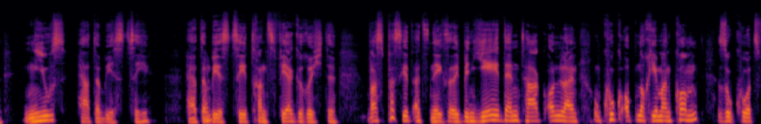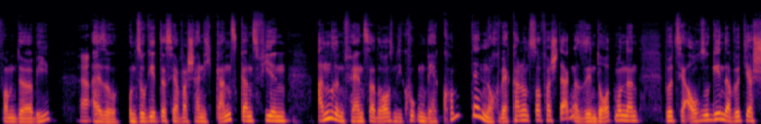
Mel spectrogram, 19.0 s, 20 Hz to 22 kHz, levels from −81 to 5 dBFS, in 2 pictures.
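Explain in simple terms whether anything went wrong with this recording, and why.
Nothing stood out as wrong when listening to this speech recording.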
